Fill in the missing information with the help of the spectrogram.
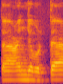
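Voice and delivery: ordinary delivery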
